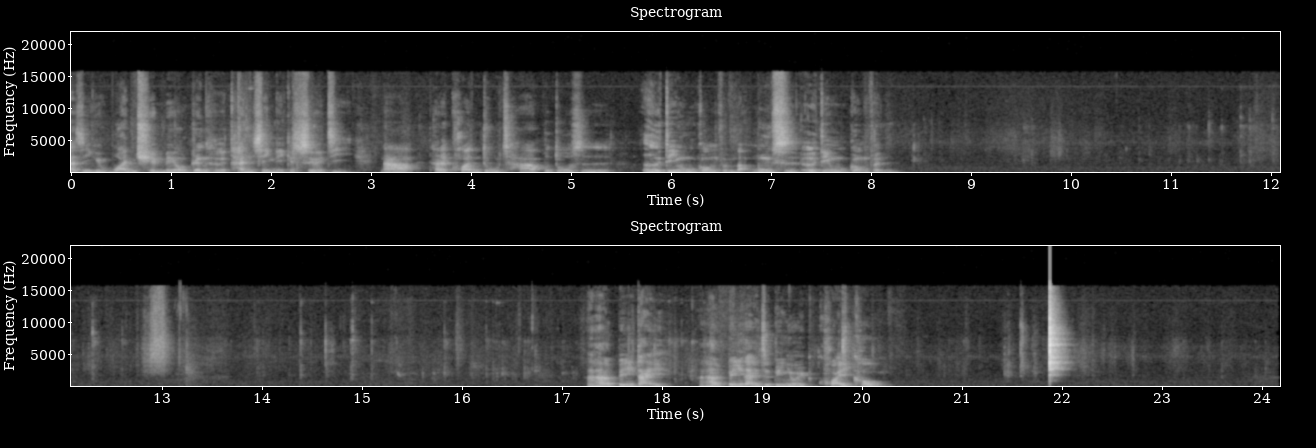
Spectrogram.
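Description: A bag strap rustles and clicks in a young man's hands.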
